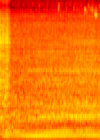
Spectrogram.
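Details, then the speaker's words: Honda Beat idling with a thin, steady high-pitched squeal over the engine hum, from a loose alternator belt slipping on its pulleys. Noise persists after a look at the belt; it was fixed by tightening the belt. "Well, I can't tell just by looking at it.Yes, and it's still making noise, so I decided to check it out more properly and access the engine room."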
